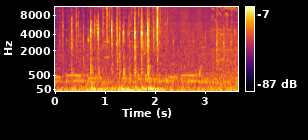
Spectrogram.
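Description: Rapid, steady key clicks from typing on an LG Gram laptop keyboard, close and alone, with a brief denser burst midway.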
